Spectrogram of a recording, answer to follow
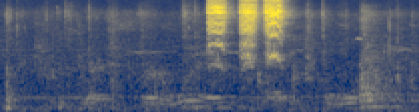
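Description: Puppies moving about on a wooden deck: a short burst of scratchy rustling about a second in.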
